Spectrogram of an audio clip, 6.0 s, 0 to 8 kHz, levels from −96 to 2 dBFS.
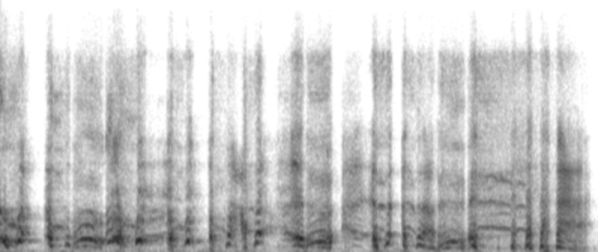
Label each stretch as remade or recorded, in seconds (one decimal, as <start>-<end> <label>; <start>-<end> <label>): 0.0-1.5 remade; 1.5-2.1 recorded; 2.1-6.0 remade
